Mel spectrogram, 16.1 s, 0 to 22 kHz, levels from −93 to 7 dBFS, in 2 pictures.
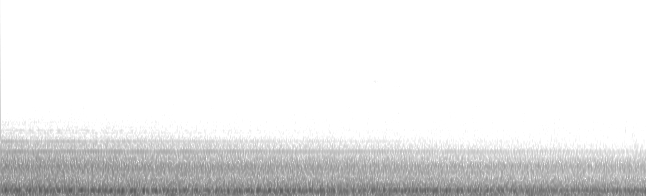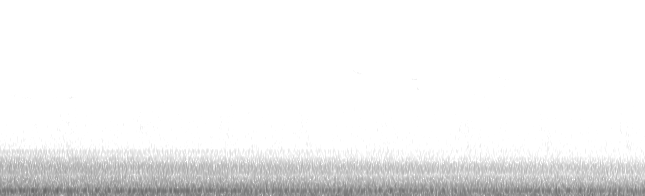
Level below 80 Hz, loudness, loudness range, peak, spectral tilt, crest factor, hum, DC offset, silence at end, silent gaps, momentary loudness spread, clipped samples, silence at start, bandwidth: -48 dBFS; -43 LUFS; 10 LU; -24 dBFS; -11.5 dB/octave; 16 dB; none; under 0.1%; 0 s; none; 11 LU; under 0.1%; 0 s; 1.6 kHz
